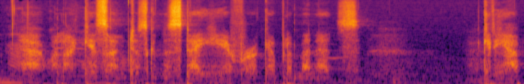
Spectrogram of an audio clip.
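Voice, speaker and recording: A woman whispers at a moderate pace. She leaves long pauses, and often. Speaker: ASMR YouTuber. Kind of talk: ASMR gameplay commentary. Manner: whispered. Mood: playful, amused, slightly unsure. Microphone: studio mic.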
